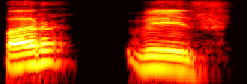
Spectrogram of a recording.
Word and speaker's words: Perwaiz: Perwaiz, Parvez, Perwaiz. So, Perwaiz. full name is Perwaiz. Perwaiz. Yes, Perwaiz. Very simple. two syllable, Perwaiz. So my next poem is The Spring Season.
